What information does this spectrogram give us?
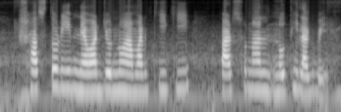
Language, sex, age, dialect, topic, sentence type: Bengali, female, 18-24, Northern/Varendri, banking, question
